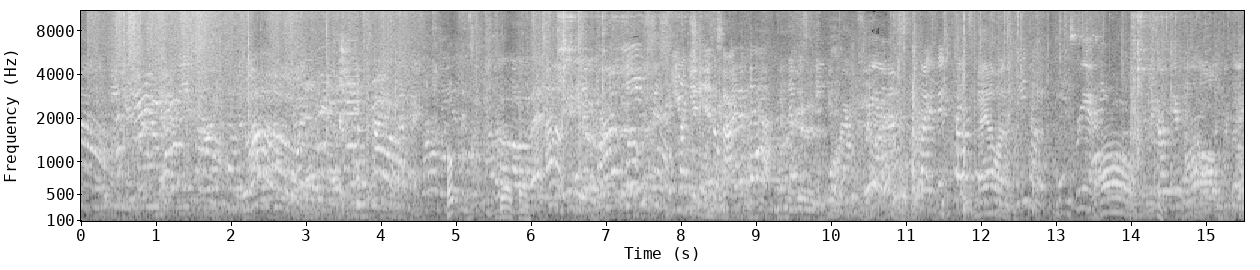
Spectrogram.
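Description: Gift wrap and paper bags rustle and crinkle.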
